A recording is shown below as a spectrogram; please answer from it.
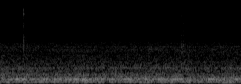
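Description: A steady low hum, with a couple of faint clicks.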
